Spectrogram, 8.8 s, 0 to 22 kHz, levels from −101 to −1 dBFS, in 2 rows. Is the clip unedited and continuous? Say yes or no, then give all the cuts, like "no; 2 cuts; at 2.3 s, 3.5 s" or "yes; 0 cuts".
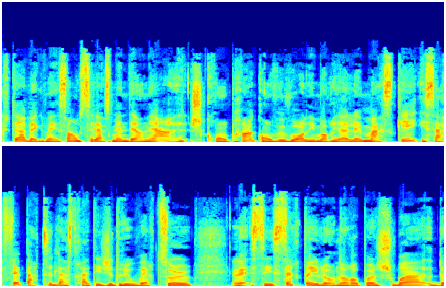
yes; 0 cuts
